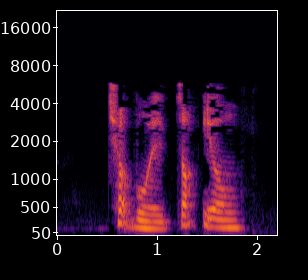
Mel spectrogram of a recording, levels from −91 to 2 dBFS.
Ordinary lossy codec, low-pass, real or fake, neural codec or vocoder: MP3, 24 kbps; 7.2 kHz; fake; codec, 16 kHz, 2 kbps, X-Codec, WavLM features, trained on Multilingual LibriSpeech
